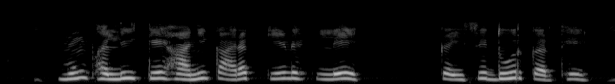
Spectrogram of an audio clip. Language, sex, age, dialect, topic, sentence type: Chhattisgarhi, female, 18-24, Western/Budati/Khatahi, agriculture, question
